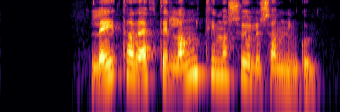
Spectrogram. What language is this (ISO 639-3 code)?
isl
